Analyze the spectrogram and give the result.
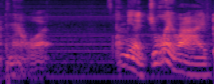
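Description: A cartoonish character voice sits at a low-to-middle pitch. Clear background noise runs underneath. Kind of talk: comic cartoon voice acting.

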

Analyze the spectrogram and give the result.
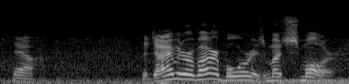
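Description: Over noticeable background noise, a man talks fairly quickly at a high pitch with lively intonation, in a dry sound with no echo. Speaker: living history reenactor. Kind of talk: demonstration explanation. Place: open country. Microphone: camera far.

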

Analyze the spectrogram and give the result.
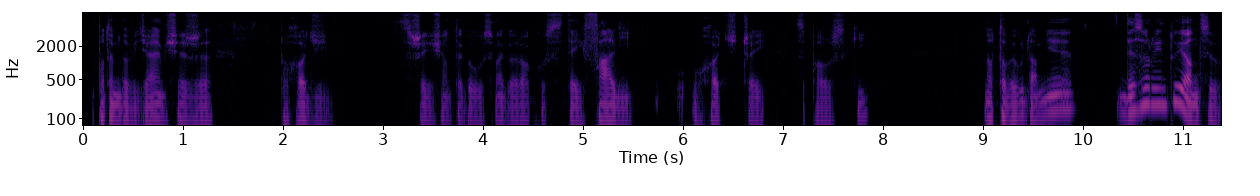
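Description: Over a quiet background, a man with a very deep, low voice speaks very slowly with ordinary pitch variation, big swings in loudness and long, frequent pauses. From Poland, Greater Poland; Poland. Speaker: podcast host. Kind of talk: interview. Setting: studio. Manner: formal. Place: studio. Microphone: studio mic.

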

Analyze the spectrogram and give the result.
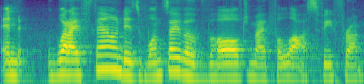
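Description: At a moderate pace, a woman talks. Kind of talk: opinion talk to camera. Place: home room.

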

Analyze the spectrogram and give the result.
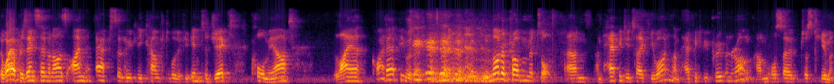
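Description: A man at a fairly quick pace over light background noise. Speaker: presenter. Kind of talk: lecture. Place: classroom.

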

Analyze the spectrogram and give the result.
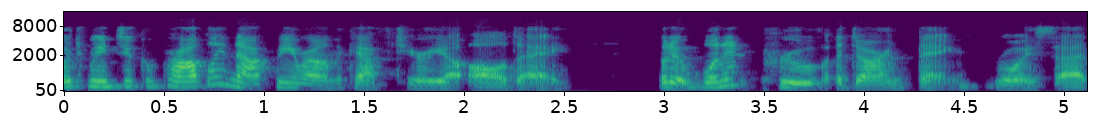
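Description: Natural-voiced reading aloud, set in a quiet background

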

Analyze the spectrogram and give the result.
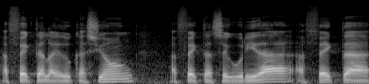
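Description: Fairly low in pitch, a man's voice carries fairly even intonation. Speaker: political campaign representative. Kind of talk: TV interview. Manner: halting. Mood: friendly, earnest appeal to vote. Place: studio. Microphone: lapel.

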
